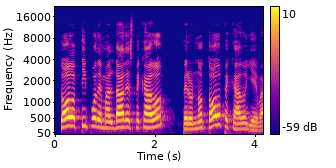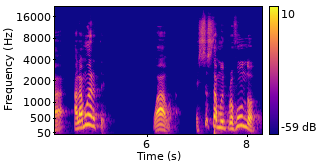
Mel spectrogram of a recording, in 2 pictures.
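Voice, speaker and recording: A man preaching a sermon as pastor, reading scripture and telling anecdotes with lively emphasis and a Mexican Spanish accent. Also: sits high. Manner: animated preaching, reads scripture, tells anecdotes with laughter.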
